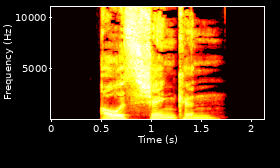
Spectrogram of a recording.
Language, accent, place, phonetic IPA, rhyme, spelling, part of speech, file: German, Germany, Berlin, [ˈaʊ̯sˌʃɛŋkn̩], -aʊ̯sʃɛŋkn̩, Ausschänken, noun, De-Ausschänken.ogg
- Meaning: dative plural of Ausschank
